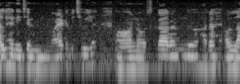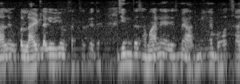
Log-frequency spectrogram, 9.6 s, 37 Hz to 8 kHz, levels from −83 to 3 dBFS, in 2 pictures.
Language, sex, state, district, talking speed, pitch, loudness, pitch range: Hindi, male, Andhra Pradesh, Anantapur, 150 wpm, 115 Hz, -27 LUFS, 110-120 Hz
